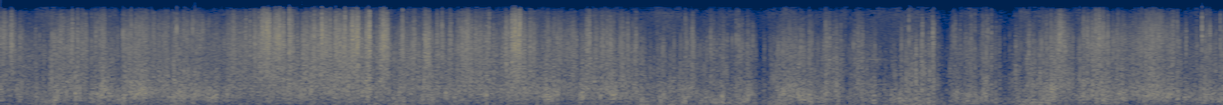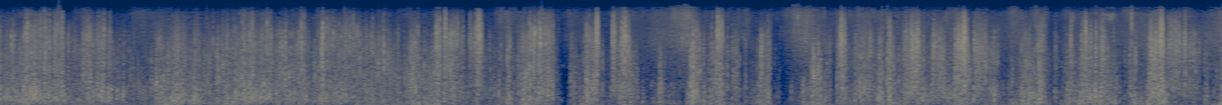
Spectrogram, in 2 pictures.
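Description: Strong, gusty wind blowing across the microphone, its level rising and falling with the gusts and dropping out briefly twice near the end, with breaking surf rushing underneath.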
